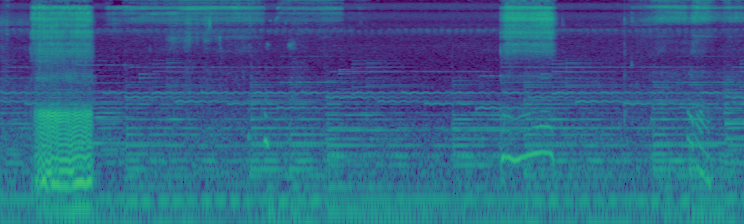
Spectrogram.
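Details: A Shih Tzu snoring: one loud, rattling snore, then a quieter snore later, with steady background music playing throughout.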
